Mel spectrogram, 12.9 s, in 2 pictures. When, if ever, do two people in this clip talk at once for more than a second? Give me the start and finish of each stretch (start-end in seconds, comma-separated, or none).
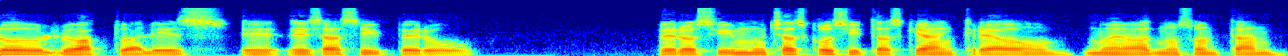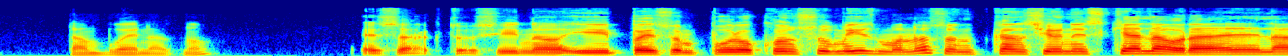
none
